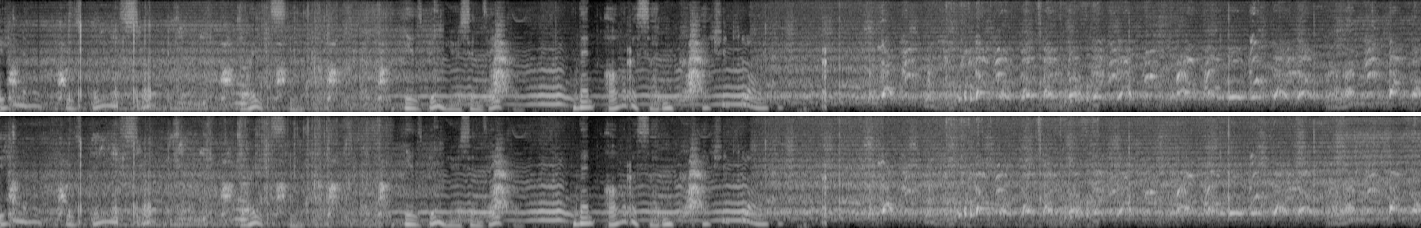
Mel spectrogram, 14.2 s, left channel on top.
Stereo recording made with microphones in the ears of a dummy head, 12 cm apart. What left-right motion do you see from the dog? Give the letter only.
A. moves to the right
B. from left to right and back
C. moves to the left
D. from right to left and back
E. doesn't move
E.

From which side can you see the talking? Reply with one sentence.
In this clip you hear the talking on the left.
